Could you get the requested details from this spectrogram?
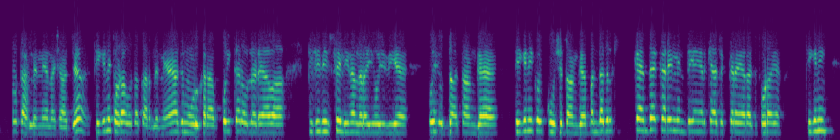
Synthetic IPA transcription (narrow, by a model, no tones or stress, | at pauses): təɾlẽːneːaːnãːʃaːd͡ʒʈʰiːknĩːt̪ʰoːɽaːot̪aːkəɾlẽːneːɛ̃əd͡ʒmuːɽkʰəɾaːb̚koːiːk̪əɾoːləɽjaːʋaː | kɪseːd̪iːseːliːnãːləɽaːiːɦoːiʋiːɛː | koːiːʊd̪ːaːt̪ə̃ŋɡɛː | ʈʰiːkniːkoːiːkuːt͡ʃʰt̪ə̃ŋɡɛːbənd̪aːd͡ʒəlkː | kɛ̃ːnd̪ɛːkəɾẽːlɪ̃nd̪eːãjaːɾkjaːt͡ʃək̚t̪eːɾɛːaɾəd͡ʒt̪ʰoːɽaːjaː | ʈʰiːkniː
